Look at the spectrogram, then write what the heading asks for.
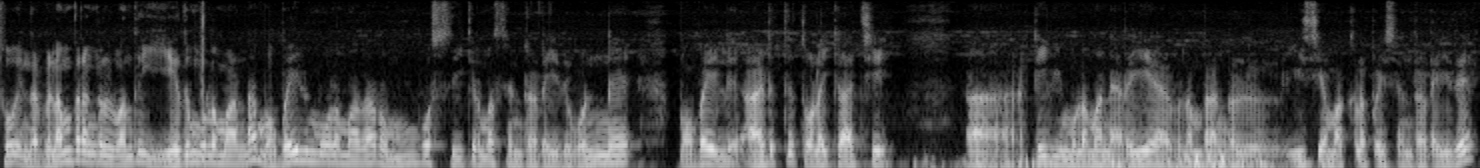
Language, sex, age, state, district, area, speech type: Tamil, male, 30-45, Tamil Nadu, Krishnagiri, rural, spontaneous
